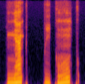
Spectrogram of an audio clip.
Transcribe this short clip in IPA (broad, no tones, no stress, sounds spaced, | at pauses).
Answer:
mʲ æ̃ k pː i k ũ k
